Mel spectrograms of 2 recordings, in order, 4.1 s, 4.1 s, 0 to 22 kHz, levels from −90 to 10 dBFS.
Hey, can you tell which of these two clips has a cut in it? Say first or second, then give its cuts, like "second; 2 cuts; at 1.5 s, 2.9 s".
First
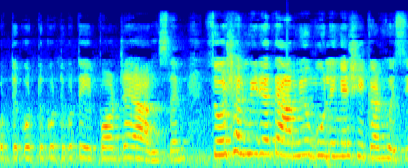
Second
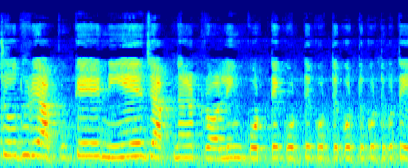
first; 1 cut; at 1.9 s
